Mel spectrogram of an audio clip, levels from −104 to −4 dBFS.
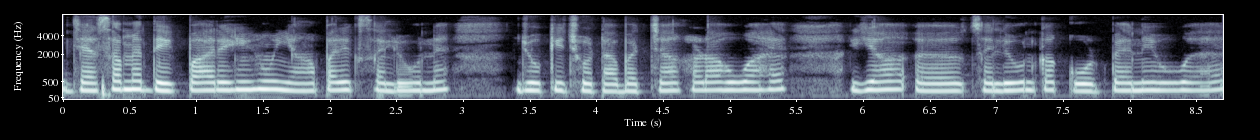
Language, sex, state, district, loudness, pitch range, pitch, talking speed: Hindi, female, Uttar Pradesh, Jyotiba Phule Nagar, -16 LUFS, 230-250 Hz, 240 Hz, 170 wpm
